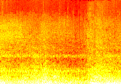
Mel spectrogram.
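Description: A deep, continuous rumbling sound effect of the kind used for a cinematic fire-and-smoke intro, thunder-like, with a steady hiss above it.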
